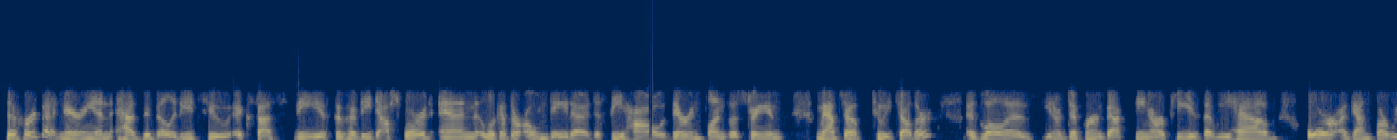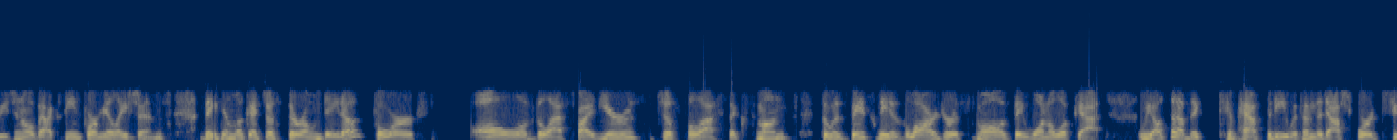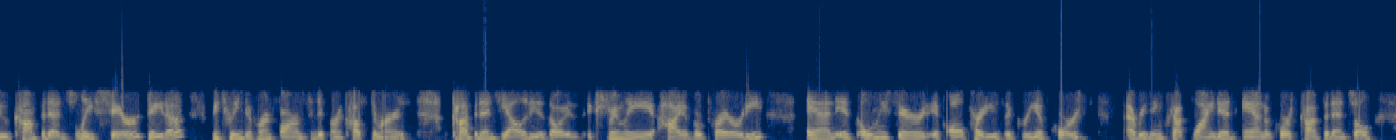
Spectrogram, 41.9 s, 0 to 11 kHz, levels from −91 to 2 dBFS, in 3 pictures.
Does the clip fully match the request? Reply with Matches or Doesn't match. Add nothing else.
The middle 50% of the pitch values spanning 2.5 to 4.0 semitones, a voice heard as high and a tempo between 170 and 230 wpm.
Matches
